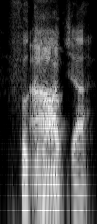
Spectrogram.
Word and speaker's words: Pepiot: And then last, I have Ryan Pepiot. Pepiot. Pepiot, it's pronounced.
